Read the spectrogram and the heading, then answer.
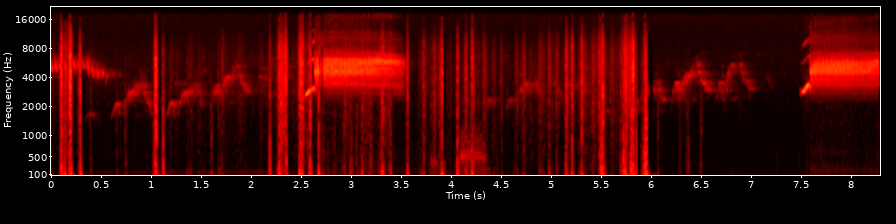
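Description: Swainson's thrushes singing loudly, with repeated flute-like phrases that spiral upward, mixed with many sharp clicks and short noise bursts.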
